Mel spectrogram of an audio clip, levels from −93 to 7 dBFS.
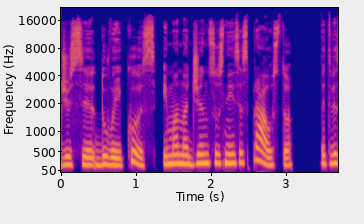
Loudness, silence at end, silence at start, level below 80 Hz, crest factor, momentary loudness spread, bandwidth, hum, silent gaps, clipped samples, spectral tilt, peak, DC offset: -17 LUFS; 0 s; 0 s; -70 dBFS; 14 dB; 9 LU; 18.5 kHz; none; 1.28-1.34 s, 3.10-3.44 s; under 0.1%; -5.5 dB/octave; -2 dBFS; under 0.1%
